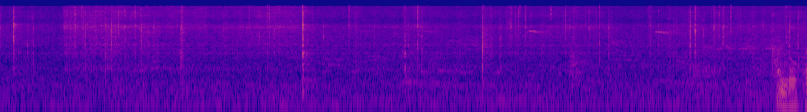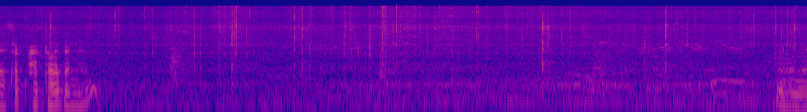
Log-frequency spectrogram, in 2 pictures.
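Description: Burning charcoal crackles and pops now and then.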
